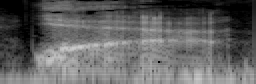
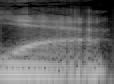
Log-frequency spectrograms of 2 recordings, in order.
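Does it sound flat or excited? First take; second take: excited; flat. First: It sounds excited and enthusiastic. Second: It sounds flat and unenthusiastic.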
